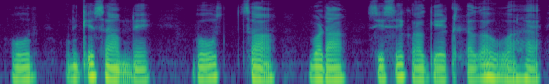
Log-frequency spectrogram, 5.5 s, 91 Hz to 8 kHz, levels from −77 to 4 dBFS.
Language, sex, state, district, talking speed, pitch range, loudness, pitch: Hindi, male, Uttar Pradesh, Saharanpur, 130 wpm, 110-125 Hz, -18 LUFS, 115 Hz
